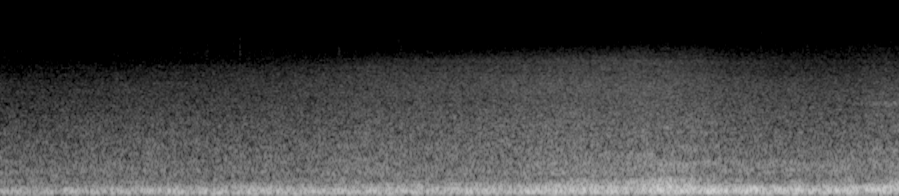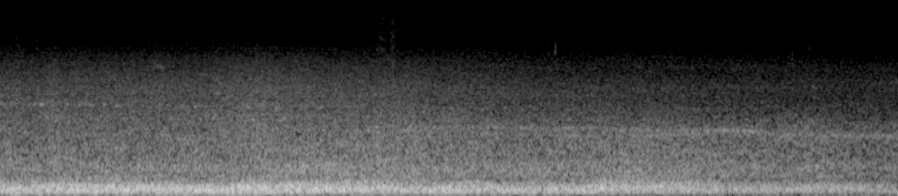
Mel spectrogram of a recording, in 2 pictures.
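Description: A KLM airliner arriving at Schiphol on a flight from Basel gives off a faint, steady jet rumble that swells in the middle and then eases, blended with gusty wind on the microphone.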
